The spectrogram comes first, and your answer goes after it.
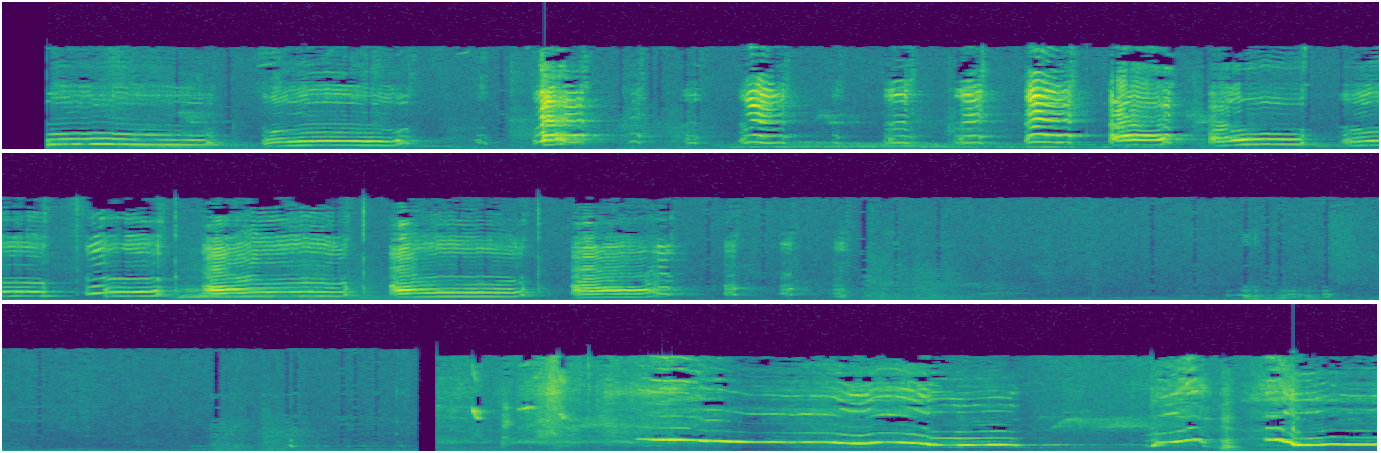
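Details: Wolf pups howling: a run of short, high, rising-and-falling tonal howls and yips for about ten seconds, a quiet pause, then a longer wavering howl that slides downward near the end.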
